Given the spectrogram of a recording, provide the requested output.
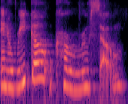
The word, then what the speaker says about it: Enrico Caruso: And the answer is Enrico Caruso.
